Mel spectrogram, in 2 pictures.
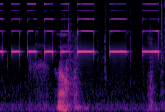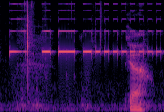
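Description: A Wiha tool detector sends out crisp, high electronic beeps that speed up into shorter, quicker pulses toward the end, with a voice breaking in briefly.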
